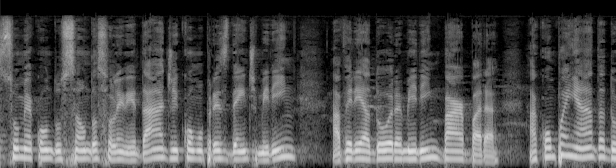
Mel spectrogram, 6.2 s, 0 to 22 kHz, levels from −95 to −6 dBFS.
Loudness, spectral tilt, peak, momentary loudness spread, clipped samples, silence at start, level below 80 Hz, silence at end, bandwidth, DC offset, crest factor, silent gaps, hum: -26 LUFS; -5.5 dB/octave; -10 dBFS; 6 LU; under 0.1%; 0 s; -58 dBFS; 0 s; 16 kHz; under 0.1%; 16 dB; none; none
